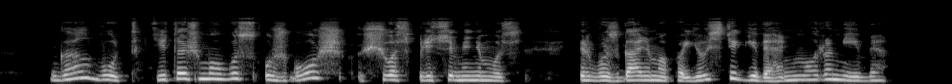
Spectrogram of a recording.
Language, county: Lithuanian, Utena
